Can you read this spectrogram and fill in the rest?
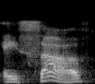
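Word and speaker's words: עשו: He was full of hair, and the word Esav in Hebrew, it's almost like Esau, right?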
